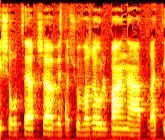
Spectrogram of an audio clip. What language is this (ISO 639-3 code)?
heb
